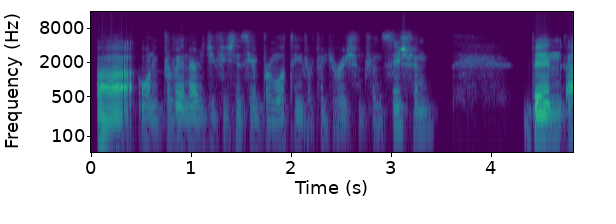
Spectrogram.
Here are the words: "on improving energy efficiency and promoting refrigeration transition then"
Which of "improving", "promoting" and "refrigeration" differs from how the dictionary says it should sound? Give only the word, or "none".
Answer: improving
